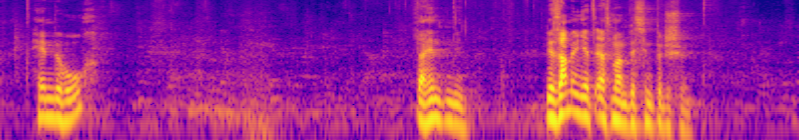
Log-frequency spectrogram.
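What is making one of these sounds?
A middle-aged man speaks into a microphone with animation, in short bursts.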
